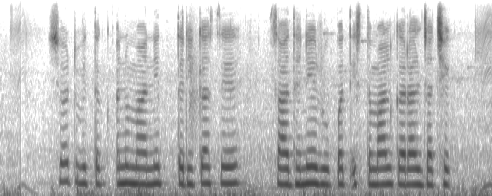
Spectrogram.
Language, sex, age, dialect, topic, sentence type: Magahi, female, 18-24, Northeastern/Surjapuri, banking, statement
